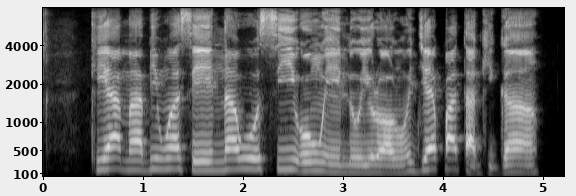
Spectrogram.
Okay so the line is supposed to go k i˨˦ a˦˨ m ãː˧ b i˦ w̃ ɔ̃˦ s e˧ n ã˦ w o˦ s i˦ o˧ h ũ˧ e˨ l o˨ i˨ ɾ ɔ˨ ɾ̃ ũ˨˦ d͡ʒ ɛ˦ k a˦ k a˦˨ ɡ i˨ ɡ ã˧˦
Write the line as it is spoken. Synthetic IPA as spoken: k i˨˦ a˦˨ m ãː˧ b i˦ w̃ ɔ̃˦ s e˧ n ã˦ w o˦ s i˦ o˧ h ũ˧ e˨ l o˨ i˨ ɾ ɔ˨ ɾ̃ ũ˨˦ d͡ʒ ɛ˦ k͡p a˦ t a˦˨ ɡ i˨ ɡ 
